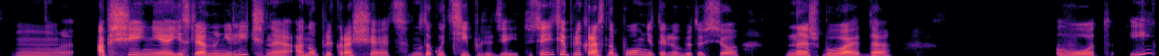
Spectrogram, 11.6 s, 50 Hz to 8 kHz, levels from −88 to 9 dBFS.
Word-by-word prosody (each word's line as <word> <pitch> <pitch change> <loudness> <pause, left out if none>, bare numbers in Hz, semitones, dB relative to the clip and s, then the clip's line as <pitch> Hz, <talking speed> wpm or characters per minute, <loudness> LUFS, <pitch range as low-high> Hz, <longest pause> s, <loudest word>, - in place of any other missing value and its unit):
м, 185 - -13 0.2
общение, 245 -7 +4
если 210 +3 +2
оно 220 +1 +5
не 230 0 -4
личное, 240 -9 -1
оно 225 +7 -2
прекращается. 200 -4 -1
Ну, 235 - -12
такой 250 -2 -4
тип 235 -4 -2
людей. 165 -1 -9
То 185 - -15
есть 215 - -4
они 275 +4 +2
тя 320 -1 +4
прекрасно 255 -4 +5
помнят 260 -2 -5
и 235 - 0
любят, 225 -2 -8
и 230 - -4
всё. 260 +3 -3 0.5
Знаешь, 245 -1 +2
бывает, 190 -4 +2
да? 200 +4 0 1.7
Вот, 200 -1 -3 0.3
и 315 +2 -5
230 Hz, 140 wpm, -26 LUFS, 195-255 Hz, 1.7 s, оно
